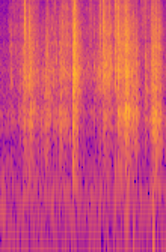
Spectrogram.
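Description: Plastic candy packaging crinkling and crumpling in the hands as it is opened, in irregular bursts with a louder crackle about a second in and another near the end.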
